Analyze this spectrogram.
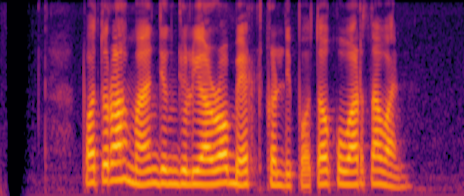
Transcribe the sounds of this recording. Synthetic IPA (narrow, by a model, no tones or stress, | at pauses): pɔt̪uɾahmand͡ʒɨŋd͡ʒuliarɔbɛrt̪̚kɨrdipɔt̪ɔkəwart̪awan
